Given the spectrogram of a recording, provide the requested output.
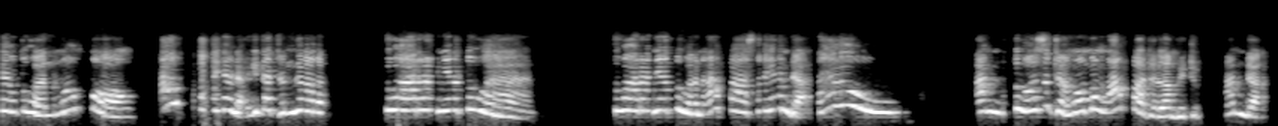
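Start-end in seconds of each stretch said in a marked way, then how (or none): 3.2-7.5 slow, pressed emphasis; emphatic questioning. Real, not acted. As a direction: lean hard on each answer. (penekanan yang lambat dan tegas)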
